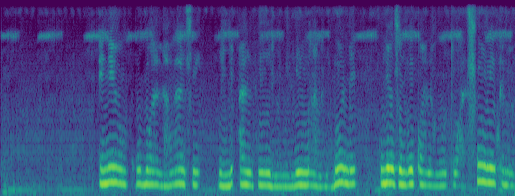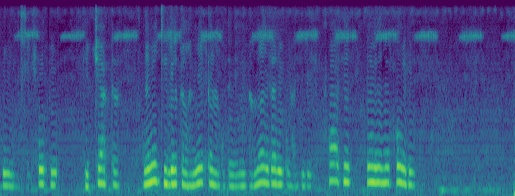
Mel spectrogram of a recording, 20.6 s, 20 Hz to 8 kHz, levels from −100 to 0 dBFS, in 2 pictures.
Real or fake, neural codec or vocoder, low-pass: fake; codec, 16 kHz, 2 kbps, FreqCodec, smaller model; 7.2 kHz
